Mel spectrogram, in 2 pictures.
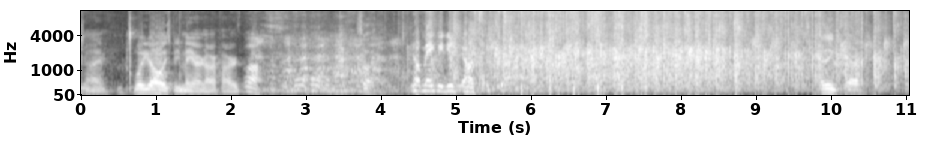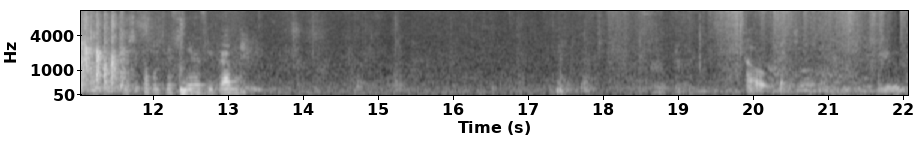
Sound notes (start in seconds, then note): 14.6 applause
